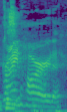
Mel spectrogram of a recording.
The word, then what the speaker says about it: Reinhard: Reinhard. Hard. Like the table is hard. Reinhard. So like Rhine, like yeah, like a watermelon, but it's hard. Yeah, like it's German.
